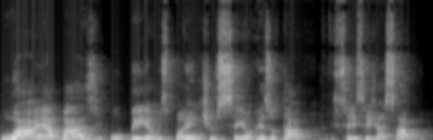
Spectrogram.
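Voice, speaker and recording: A man's voice with very wide pitch swings against noticeable background noise. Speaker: school math teacher. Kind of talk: video lesson.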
